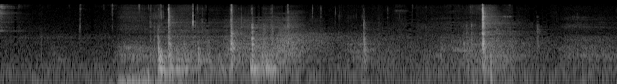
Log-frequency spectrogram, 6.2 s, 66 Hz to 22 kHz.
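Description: Faint, scattered metallic clicks and knocks of a wrench being fitted and worked on the 10 mm bolts that hold a snowmobile's front bumper, the sharpest click near the end.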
